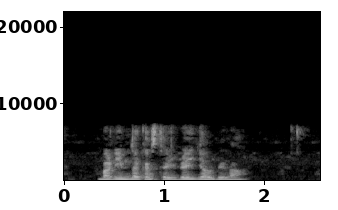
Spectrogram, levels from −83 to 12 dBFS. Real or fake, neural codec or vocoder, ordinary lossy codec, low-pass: real; none; MP3, 64 kbps; 7.2 kHz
